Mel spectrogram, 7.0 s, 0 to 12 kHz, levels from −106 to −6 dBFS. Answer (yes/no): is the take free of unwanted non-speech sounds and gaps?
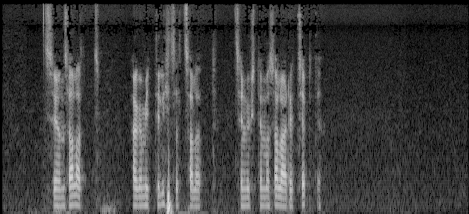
yes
